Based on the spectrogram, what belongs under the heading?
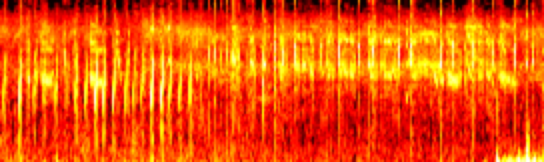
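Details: Swiftlet colony breeding-mood lure sound intended to attract swiftlets: quick trains of sharp clicks mixed with high chirping twitters, ending with a brief low thump.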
